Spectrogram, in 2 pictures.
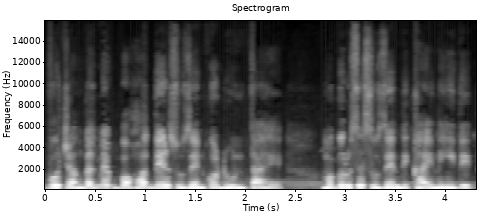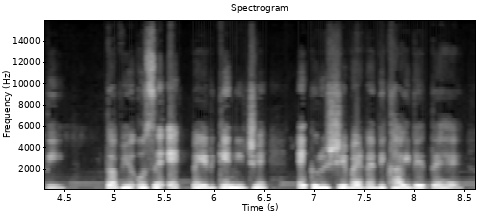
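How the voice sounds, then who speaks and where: A woman's voice: high voice, animated, moderate pace, a little mellow, soft background music. A woman narrating a scripted children's fairy tale as storyteller.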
